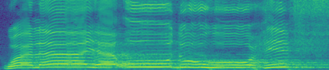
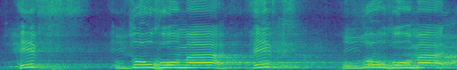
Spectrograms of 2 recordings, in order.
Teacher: ফা হলো হামসের হরফ, ফা হামস, আর হলো রখওয়া, আর ইস্তেফাল, আর ইজলাক।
